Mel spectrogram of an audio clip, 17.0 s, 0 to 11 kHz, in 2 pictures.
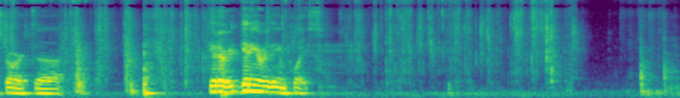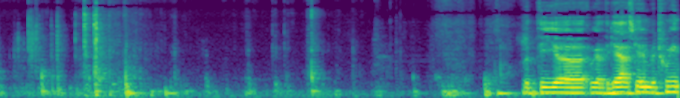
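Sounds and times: plastic crinkling: 0:00.0 - 0:07.4
plastic parts clicking and knocking: 0:08.2 - 0:10.4.

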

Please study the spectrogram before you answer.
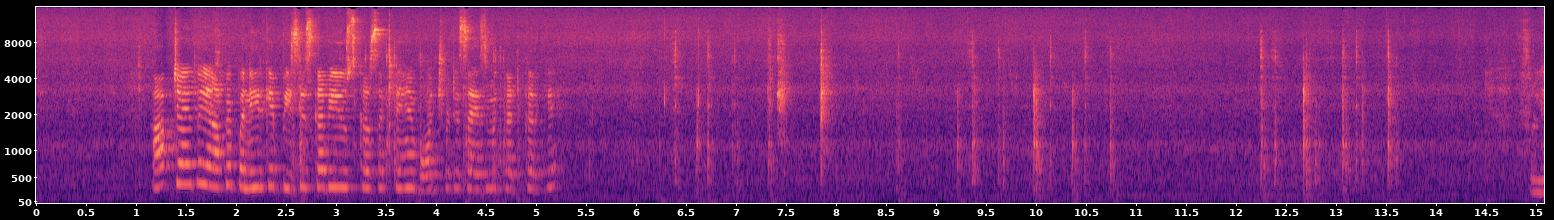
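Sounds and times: spoon scraping and tapping a pan: 0:03.4 - 0:05.0, 0:06.2 - 0:07.6, 0:08.6 - 0:10.9, 0:12.2 - 0:13.7.

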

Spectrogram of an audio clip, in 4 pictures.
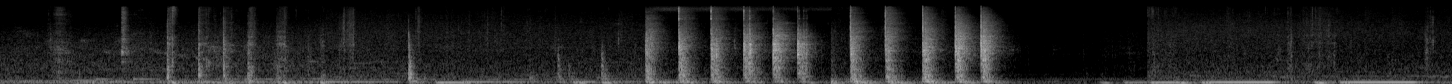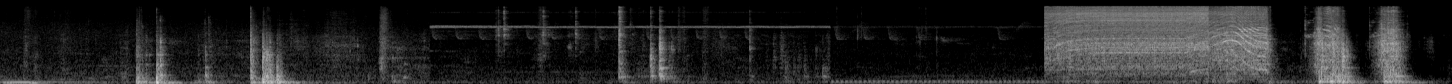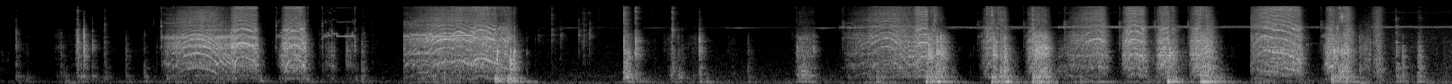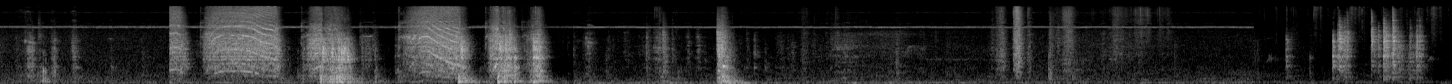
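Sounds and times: power tool working wood: 0:25.0 - 0:27.8, 0:37.5 - 0:54.5.

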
